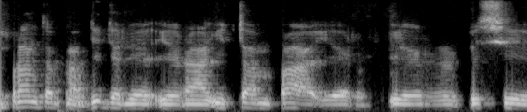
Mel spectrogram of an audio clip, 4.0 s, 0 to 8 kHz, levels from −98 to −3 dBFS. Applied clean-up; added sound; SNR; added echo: none; none; none; none.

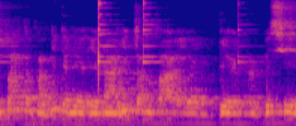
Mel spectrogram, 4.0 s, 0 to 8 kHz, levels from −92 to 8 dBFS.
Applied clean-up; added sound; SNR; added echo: none; Tap; 13 dB; reverberation time 1.0 s.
